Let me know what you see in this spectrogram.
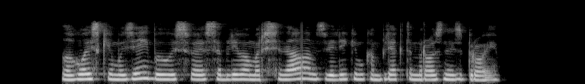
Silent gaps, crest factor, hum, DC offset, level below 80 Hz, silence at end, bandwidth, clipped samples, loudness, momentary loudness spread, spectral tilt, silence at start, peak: none; 16 dB; none; under 0.1%; -62 dBFS; 0.85 s; 8 kHz; under 0.1%; -17 LUFS; 5 LU; -5 dB/octave; 0.6 s; -2 dBFS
